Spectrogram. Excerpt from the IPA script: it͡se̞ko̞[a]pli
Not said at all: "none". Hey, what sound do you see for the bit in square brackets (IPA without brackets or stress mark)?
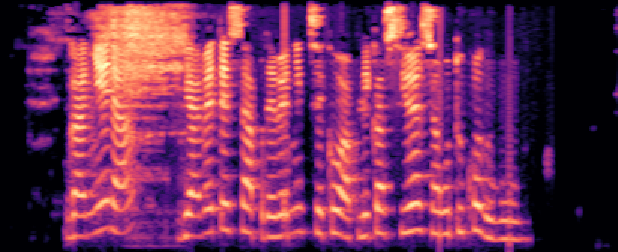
a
